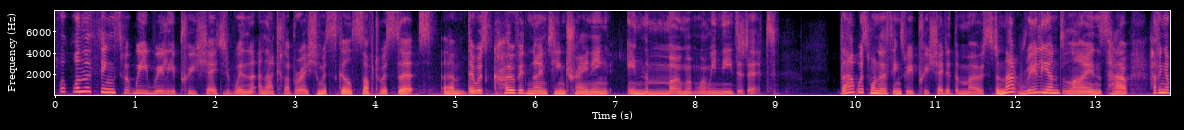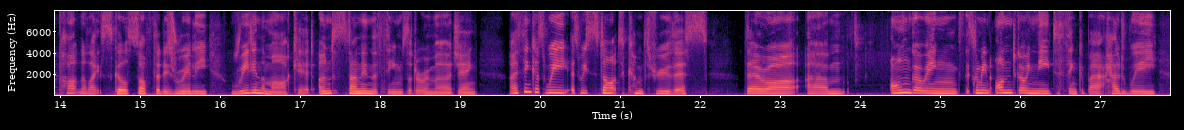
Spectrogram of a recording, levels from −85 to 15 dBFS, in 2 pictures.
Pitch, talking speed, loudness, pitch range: 190 Hz, 195 wpm, -19 LUFS, 175-220 Hz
